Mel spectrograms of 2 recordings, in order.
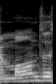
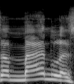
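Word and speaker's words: Amandla: to every moment and Amanda Steinberg is phenomenal but Le he can't even say her name properly am on the Steinberg it's a manless Steinberg even I can get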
